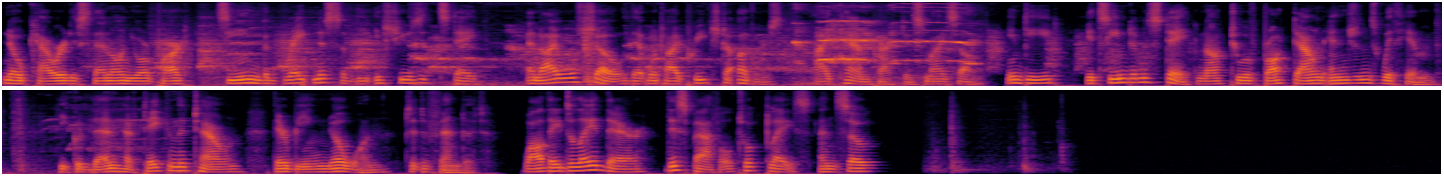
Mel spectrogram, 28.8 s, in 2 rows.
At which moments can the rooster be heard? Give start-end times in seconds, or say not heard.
7.9-9.8, 14.4-16.4.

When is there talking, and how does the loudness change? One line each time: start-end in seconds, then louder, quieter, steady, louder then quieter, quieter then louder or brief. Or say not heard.
0.0-23.1 steady.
